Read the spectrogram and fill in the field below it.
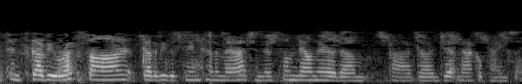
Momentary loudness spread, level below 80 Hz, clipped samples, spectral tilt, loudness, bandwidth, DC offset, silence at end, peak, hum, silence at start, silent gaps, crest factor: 15 LU; -62 dBFS; under 0.1%; -7.5 dB/octave; -25 LUFS; 4.9 kHz; under 0.1%; 0 s; -4 dBFS; none; 0 s; none; 20 dB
